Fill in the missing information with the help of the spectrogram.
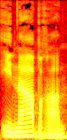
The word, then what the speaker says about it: Enabran: Ja, und ich glaube, jetzt muss ich mal sagen, ich glaube, ich habe äh, Enabrantein die ganze Zeit falsch ausgesprochen. – Hatte ich heute noch irgendwo gelesen. Ich glaube, in so einem Originaldrehbuch. Und dann haben sie oben irgendwie abgedruckt, wie man die Namen ausspricht. Enabran äh, sollte der heißen.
